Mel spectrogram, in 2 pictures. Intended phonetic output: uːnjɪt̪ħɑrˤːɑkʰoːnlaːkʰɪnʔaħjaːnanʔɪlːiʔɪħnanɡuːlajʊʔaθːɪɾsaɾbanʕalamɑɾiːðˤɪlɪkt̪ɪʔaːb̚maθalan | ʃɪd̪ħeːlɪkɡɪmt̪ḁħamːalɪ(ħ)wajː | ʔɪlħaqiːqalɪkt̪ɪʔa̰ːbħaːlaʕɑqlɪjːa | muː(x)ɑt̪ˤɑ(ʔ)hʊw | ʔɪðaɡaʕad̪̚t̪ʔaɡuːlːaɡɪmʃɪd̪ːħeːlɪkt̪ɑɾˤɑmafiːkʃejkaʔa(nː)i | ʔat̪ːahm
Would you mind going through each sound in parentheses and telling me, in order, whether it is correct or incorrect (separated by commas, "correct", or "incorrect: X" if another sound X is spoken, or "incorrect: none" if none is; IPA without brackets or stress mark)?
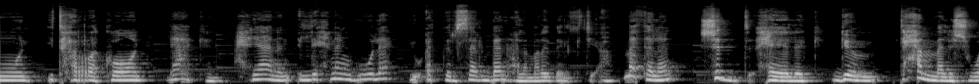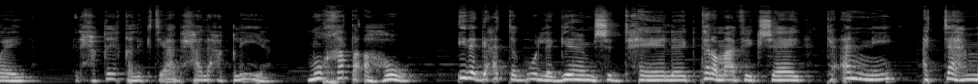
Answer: incorrect: ʃ, correct, correct, correct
